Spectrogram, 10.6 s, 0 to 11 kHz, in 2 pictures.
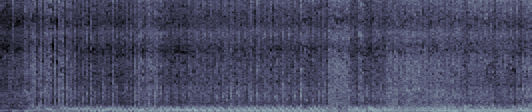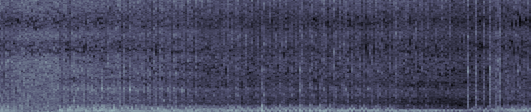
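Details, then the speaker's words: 1988 Chevy OBS project truck after engine swap, first start at dusk with no water pump fitted: loud, uneven lumpy running with pops and backfire flames as it catches after cranking; runs rough, cause not determined. "Well, it's not running the best, but at least it is running. Put on a little fireworks show there."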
